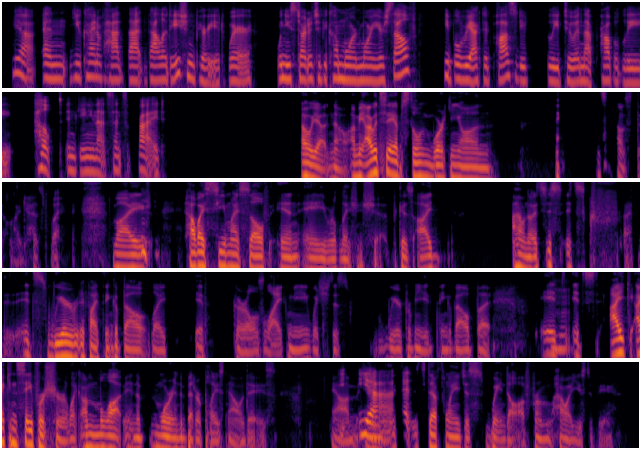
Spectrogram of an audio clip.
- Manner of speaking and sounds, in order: tapping; chuckle; laughing while speaking: "like"; chuckle
- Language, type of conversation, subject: English, unstructured, How can you respectfully help others accept your identity?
